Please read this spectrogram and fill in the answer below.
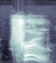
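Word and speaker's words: Früh: It's Fruh. I'm probably pronouncing it Fruh.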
